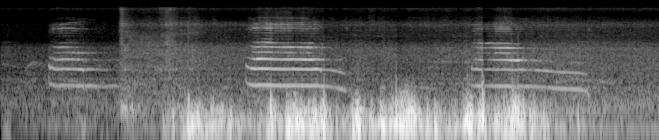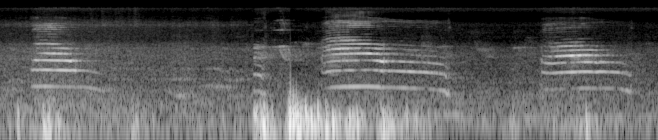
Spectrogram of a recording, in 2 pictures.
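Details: Pet cat calling repeatedly with short, bending meows every second or two, some rising then falling, while heavy low-frequency rumble and handling noise fill the gaps.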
